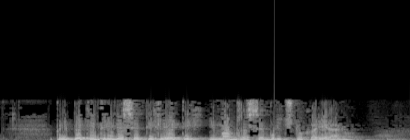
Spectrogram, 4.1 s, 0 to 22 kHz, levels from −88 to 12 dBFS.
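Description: From the start, every loud syllable carries a harsh, crackling fuzz. This is hard clipping: the speech is driven about 13 dB past full scale, so around a sixth of the samples are cut flat.

The whole recording also sounds dull and smeared, with a fizzy, warbling texture and nothing above 6.3 kHz. This is likely AAC compression, consistent with AAC-LC at a low bitrate near 27 kbps.

At 2.75 s, just after "petintridesetih letih imam za", a brief tick and a sudden jump mark a CD skip. The laser lost its track, the player muted for about 5 ms, and playback resumed from a different point on the disc.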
